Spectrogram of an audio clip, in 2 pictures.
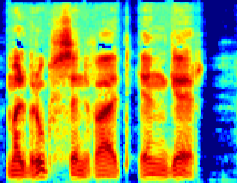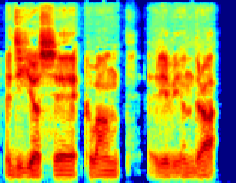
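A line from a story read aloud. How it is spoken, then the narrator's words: Old man, off-key singing. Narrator (Russian): старик запел фальшивым и старческим голосом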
